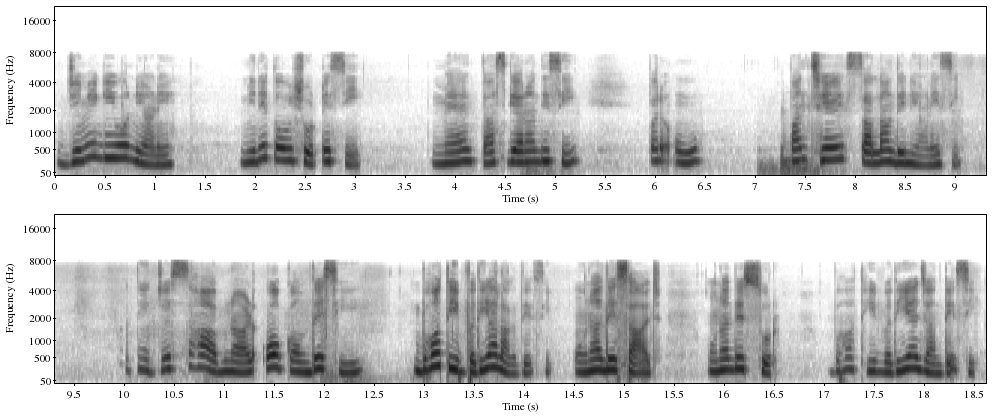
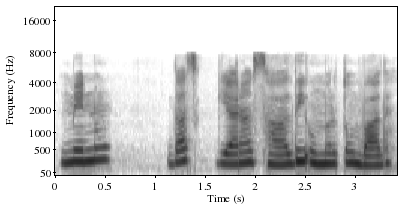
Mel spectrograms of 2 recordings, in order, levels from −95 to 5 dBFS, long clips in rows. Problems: background sounds at intervals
